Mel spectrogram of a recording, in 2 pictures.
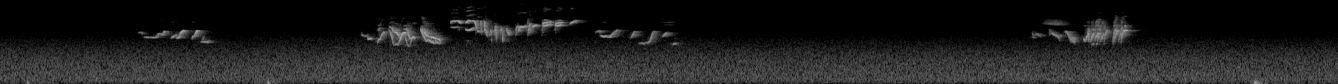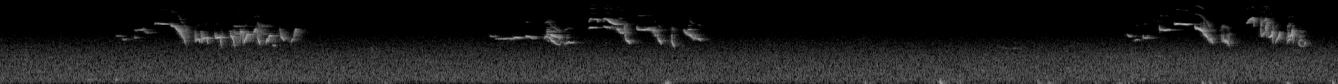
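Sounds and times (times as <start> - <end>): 
background hiss: 0.0 - 26.7
European robin song: 1.4 - 2.2, 3.6 - 6.9, 10.2 - 11.6, 13.2 - 17.3, 17.9 - 20.6, 22.0 - 26.7.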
